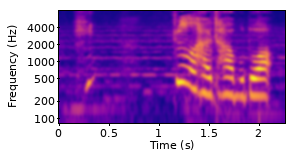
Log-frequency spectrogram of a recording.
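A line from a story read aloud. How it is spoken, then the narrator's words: Coy, giggling. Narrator (Chinese): 香儿娇笑道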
